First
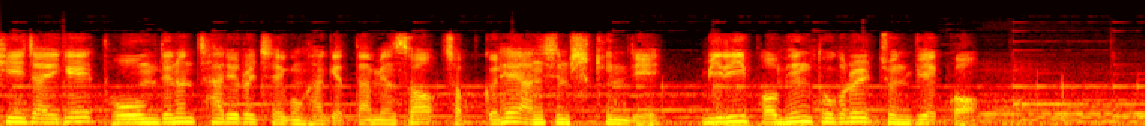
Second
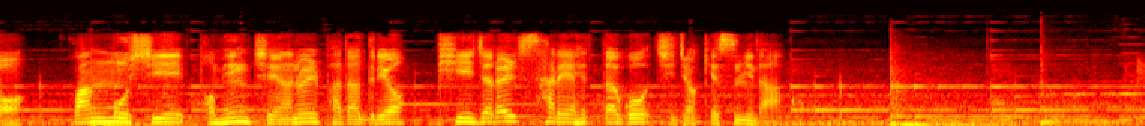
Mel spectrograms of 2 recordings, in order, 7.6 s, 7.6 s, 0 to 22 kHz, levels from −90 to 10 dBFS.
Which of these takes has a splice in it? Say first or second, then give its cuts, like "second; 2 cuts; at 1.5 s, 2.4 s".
first; 1 cut; at 2.1 s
